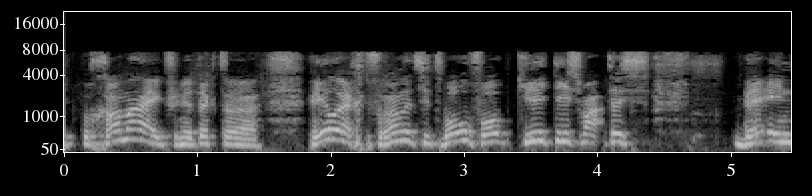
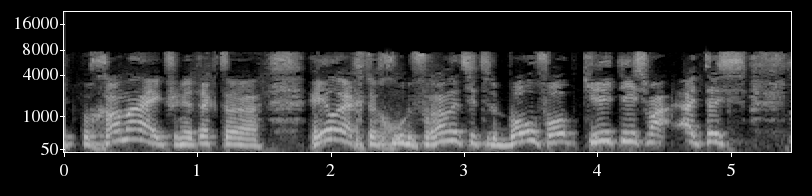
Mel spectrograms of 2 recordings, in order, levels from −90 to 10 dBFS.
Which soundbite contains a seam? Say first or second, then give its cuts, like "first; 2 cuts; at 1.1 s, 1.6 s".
first; 3 cuts; at 2.3 s, 2.8 s, 4.0 s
